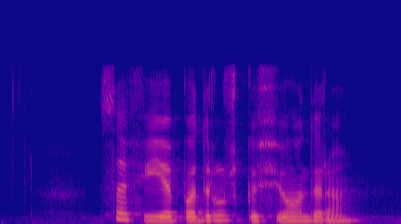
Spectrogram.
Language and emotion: Russian, neutral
